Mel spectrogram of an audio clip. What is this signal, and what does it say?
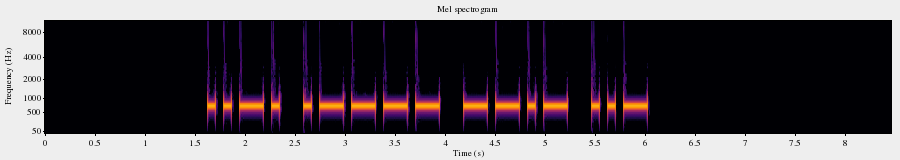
Morse code, heard as a keyed tone, about 15 wpm, 700 Hz. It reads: F1QU
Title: DXCC-100 Call Signs - 4 Characters - Repeated 2x - 15wpm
